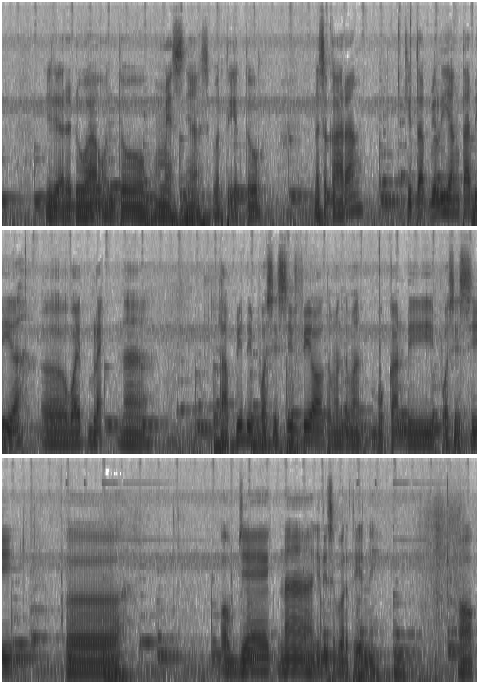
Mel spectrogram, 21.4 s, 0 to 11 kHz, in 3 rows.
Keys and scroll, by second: 3.5 ctrl+z, 10.3 ctrl+z, 14.6 g.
